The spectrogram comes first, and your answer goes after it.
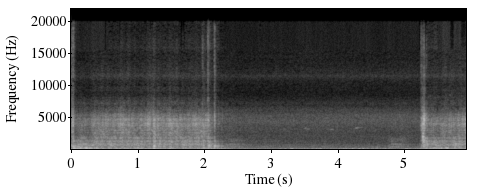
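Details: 1965 Chevrolet C10 with new battery cables, cold day: starter chugs steadily about four beats a second, cranking on without firing before finally starting; long cold-start crank.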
